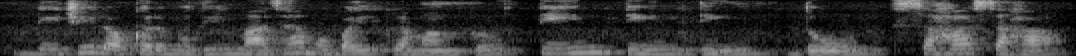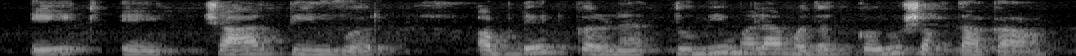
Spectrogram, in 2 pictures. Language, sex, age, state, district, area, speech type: Marathi, female, 30-45, Maharashtra, Mumbai Suburban, urban, read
